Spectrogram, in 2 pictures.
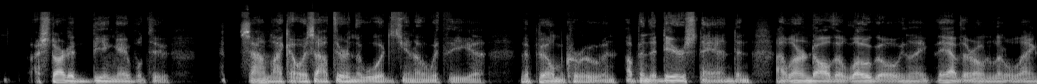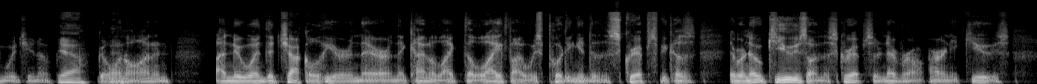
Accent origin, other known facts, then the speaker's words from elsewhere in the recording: Pennsylvania, United States; people don't even place me from Western Pennsylvania. They think maybe I'm from Texas.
